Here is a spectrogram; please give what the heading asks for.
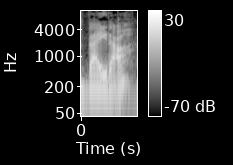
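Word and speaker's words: Vaydah: Vader. V-A-Y-D-A-H. Is that like Darth Vader? Vader? Well, it's spelt differently. This is V-A-Y-D-A-H, so it's Vader.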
